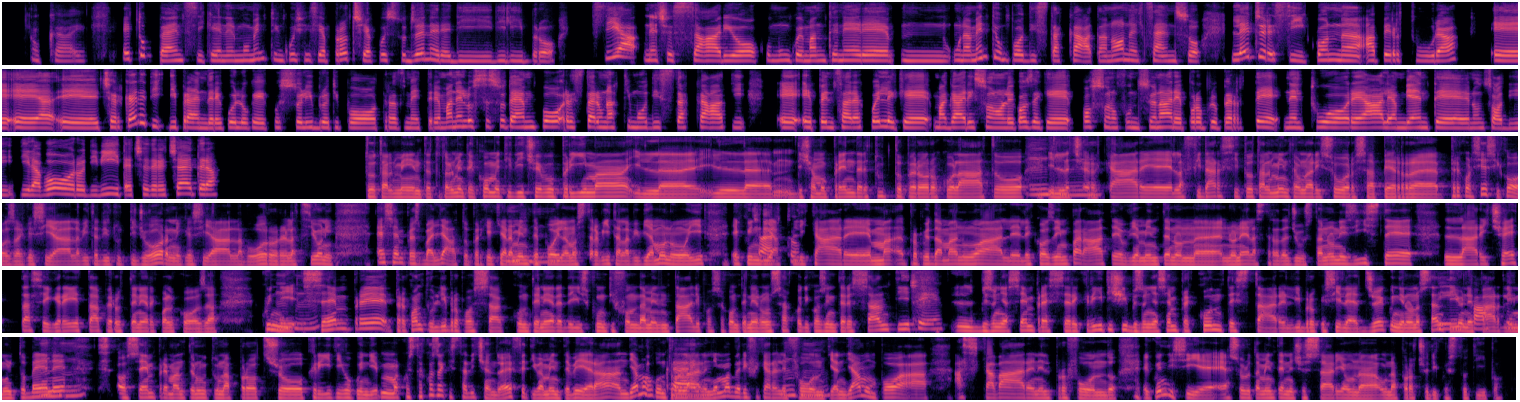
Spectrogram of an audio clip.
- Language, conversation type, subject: Italian, podcast, Qual è un libro che ti ha aperto gli occhi?
- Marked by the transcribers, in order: "proprio" said as "propio"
